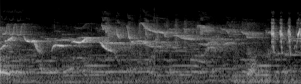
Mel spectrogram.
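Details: Oriental magpie-robin (kacer) giving a harsh song meant to stir up emotion: rich whistled phrases sliding between mid and high pitch, fast twittering notes and a closing burst of sharp, rapid clicks.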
